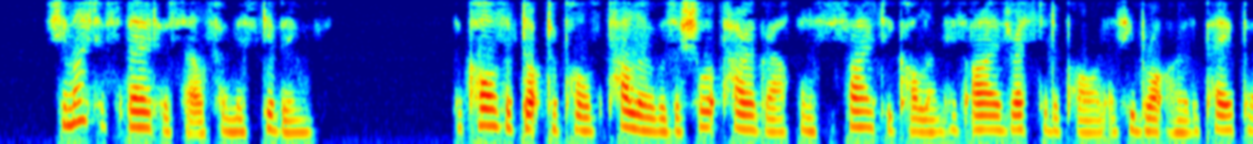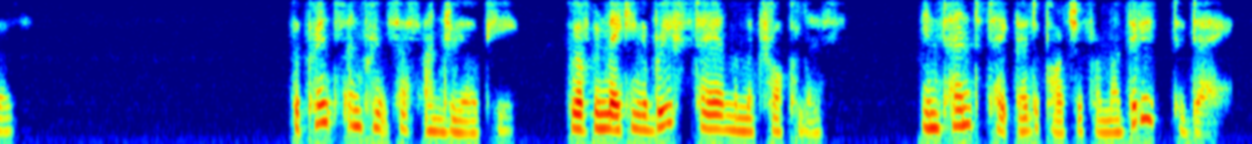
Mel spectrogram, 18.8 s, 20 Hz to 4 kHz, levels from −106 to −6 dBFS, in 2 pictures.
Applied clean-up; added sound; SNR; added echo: none; none; none; none.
